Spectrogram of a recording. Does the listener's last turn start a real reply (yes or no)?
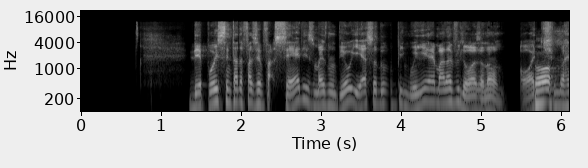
yes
